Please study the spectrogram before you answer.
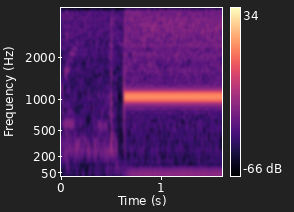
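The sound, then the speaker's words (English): An answering machine beep sounds before a message is left: one steady, loud, pure tone lasting about a second. It follows the faint tail of a recorded voice greeting. “We are unable to come to the phone now. Please leave a message after the tone. If faxing, press start now.”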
